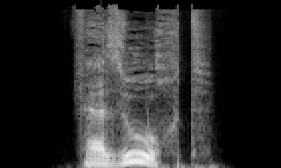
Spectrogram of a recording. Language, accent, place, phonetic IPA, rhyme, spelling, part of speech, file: German, Germany, Berlin, [fɛɐ̯ˈzuːxtə], -uːxtə, versuchte, adjective / verb, De-versuchte.ogg
- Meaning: inflection of versuchen: 1. first/third-person singular preterite 2. first/third-person singular subjunctive II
